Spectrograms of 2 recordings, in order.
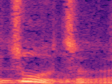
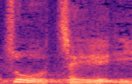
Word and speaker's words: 作则: 一个领导者自己以身作则哎。 – 就是领导者以身来作则。 – 有的人发音不准，就变成做贼，以身作贼，不是以身做小偷了，不是了啊。为人发音不合格，以身来做贼啊，这个发音不对啊。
